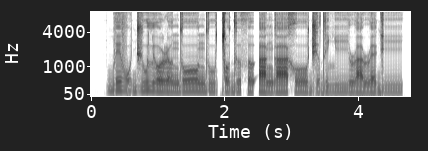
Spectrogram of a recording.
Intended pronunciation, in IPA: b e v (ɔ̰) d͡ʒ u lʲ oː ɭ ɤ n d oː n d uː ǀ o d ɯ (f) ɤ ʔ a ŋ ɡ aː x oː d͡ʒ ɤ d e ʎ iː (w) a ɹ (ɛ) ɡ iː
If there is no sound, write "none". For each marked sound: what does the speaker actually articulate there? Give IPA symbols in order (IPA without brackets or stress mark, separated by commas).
ɔ̰, θ, ɹ, ɛ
